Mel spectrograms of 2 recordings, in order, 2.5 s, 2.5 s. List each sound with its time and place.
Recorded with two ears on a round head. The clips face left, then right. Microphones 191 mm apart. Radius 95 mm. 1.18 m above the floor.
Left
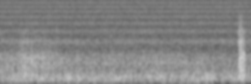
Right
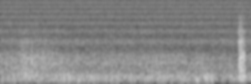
Only background noise.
